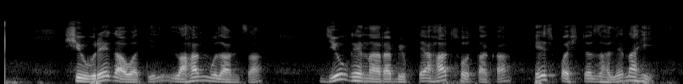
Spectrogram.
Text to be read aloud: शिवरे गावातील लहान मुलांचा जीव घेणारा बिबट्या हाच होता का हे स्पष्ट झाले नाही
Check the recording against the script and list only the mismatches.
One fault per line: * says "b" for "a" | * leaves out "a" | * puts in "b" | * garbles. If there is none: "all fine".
all fine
